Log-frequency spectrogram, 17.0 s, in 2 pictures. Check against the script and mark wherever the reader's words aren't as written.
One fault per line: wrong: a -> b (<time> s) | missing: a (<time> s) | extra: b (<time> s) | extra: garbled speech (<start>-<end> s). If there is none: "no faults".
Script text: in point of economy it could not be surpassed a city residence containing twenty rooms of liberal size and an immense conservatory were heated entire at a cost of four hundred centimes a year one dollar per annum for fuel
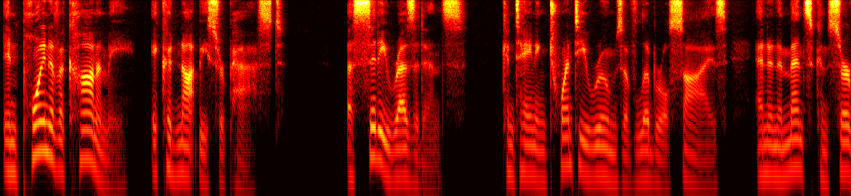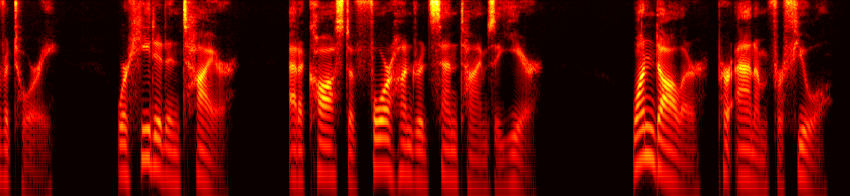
no faults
